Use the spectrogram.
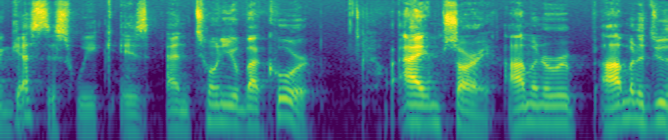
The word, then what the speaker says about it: Bachour: And that's perfect because our guest this week is Antonio Bachour. I'm sorry. I'm gonna do that again. Our guest this week is Antonio Bachour because his name is pronounced like a sneeze.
